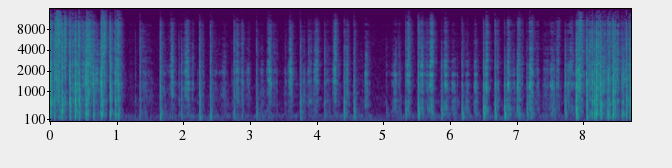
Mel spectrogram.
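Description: Fingertips tap and scratch the glossy lid of a hollow cardboard Yahtzee board game box. Bursts of dense, rapid scratching open and close the clip, with quicker, sharper dry taps spaced through the middle. Each tap is crisp and short with no ring.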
